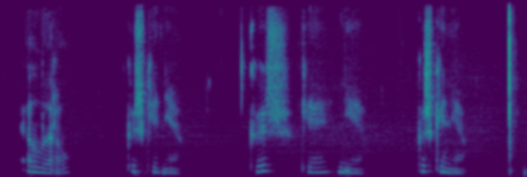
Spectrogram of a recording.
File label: A little, kazakh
